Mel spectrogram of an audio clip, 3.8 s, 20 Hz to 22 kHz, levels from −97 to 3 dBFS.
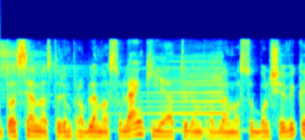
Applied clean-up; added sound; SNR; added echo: none; Gong + Bowed string instrument; 15 dB; none.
